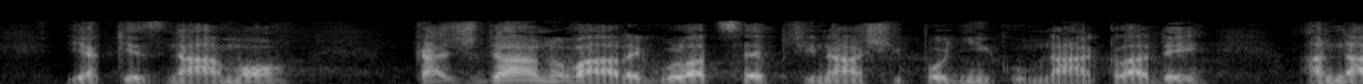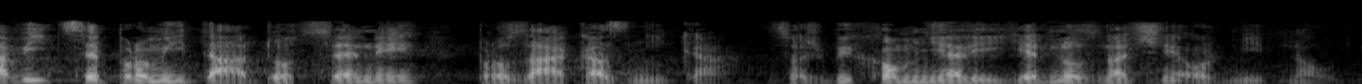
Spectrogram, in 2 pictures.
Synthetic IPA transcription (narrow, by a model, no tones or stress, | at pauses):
jakjɛznaːmo̞ | kaʒdaːno̞vaːɾɛɡulat͡sɛpr̥ɪnaːʃiːpo̞dɲɪkumnaːkladɪ | ʔanaviːt͡ssɛpɾo̞miːt̪aːdo̞t͡sɛnɪpɾo̞zaːkazɲiːka̰t͡so̞ʒbɪxo̞mːɲɛlɪjɛdno̞znat͡ʃɲɛʔo̞dmiːt̪no̞̰wt̪̚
